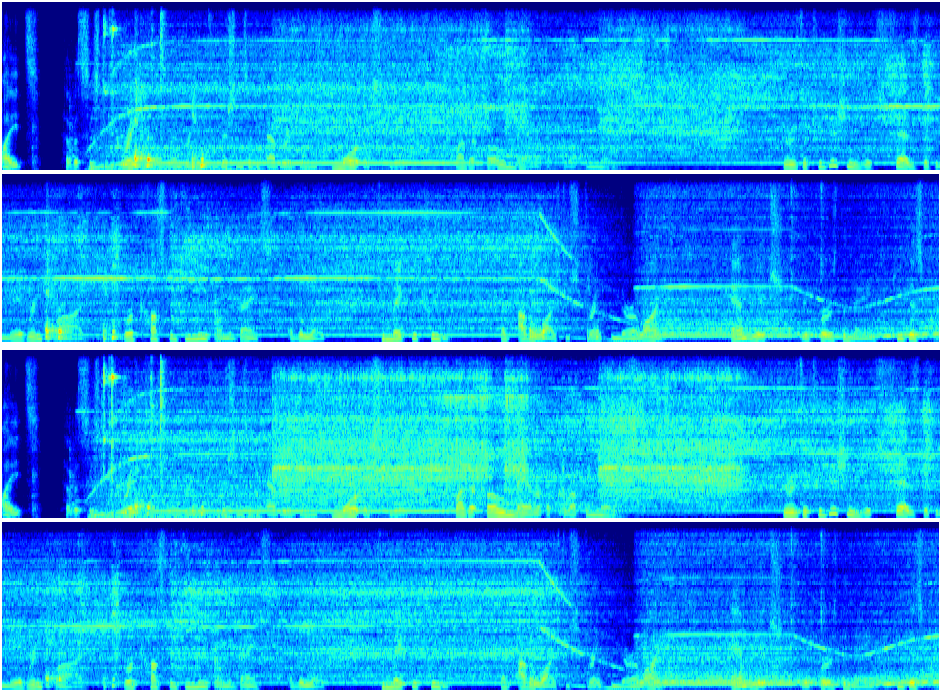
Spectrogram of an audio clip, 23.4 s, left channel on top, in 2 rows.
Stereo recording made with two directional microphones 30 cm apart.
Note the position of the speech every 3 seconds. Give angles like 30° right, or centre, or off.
20° left, 10° right, 50° right, 10° right, 10° left, 10° left, 10° left, 10° left.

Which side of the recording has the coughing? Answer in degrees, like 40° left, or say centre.
60° left.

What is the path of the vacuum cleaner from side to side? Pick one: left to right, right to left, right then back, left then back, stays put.
stays put.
